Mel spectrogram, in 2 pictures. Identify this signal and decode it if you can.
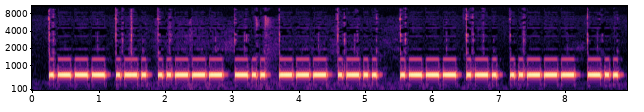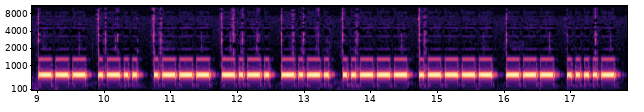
Morse code, heard as a keyed tone, about 19 wpm, 660 Hz. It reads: JR2DOL JR2DOL JCC 21O4
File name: jh8cbh / 2021cw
